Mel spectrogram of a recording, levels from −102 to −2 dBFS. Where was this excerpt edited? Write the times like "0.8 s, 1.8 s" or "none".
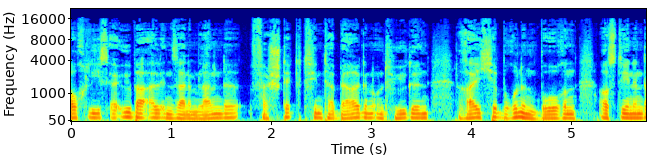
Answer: none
